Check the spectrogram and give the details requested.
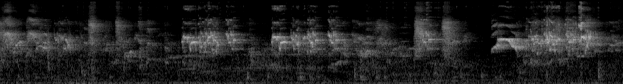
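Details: Budgerigar in Portland, a pet, making separated bursts of buzzy, squeaky chirps and warbles, each lasting about a second, with short quieter gaps between them.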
